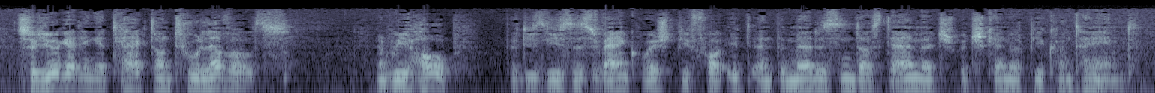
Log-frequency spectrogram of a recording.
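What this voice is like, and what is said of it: Very thick foreign accent. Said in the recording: “Your accent's very thick ... your accent makes things sound worse than they actually are ... torturing James Bond”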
